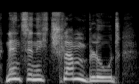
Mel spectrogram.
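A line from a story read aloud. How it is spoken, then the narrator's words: Two angry voices together. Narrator (German): sagten Ron und Ginny gleichzeitig und sehr zornig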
